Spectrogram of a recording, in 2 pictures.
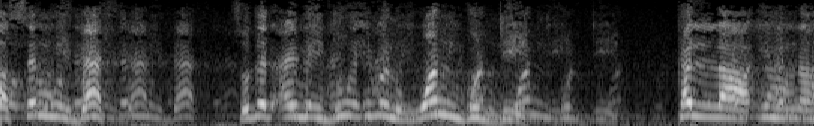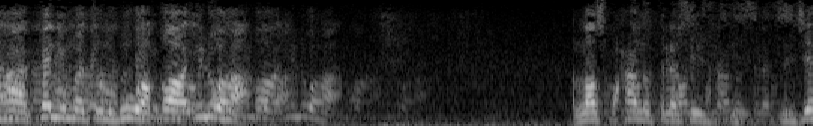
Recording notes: Jumuah lecture.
